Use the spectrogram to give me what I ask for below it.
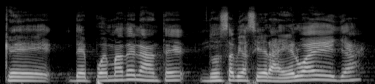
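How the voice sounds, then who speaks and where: Guy telling celebrity gossip, lively, drops english words in. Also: high voice, normal speed, clean tone. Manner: animated storytelling, mixing English into Spanish. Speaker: podcast host. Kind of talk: casual chat.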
